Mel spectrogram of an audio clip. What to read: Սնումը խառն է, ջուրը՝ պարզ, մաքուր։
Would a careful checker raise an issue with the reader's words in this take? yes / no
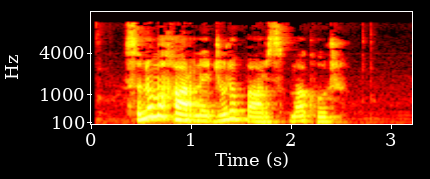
no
